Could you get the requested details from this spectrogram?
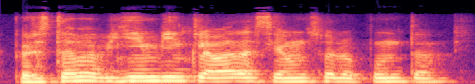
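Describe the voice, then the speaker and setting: A man's voice: a little high, level tone, darkish tone, highs cut off. A young man with a Mexican accent, co-hosting a casual chat and telling anecdotes with slang and jokes. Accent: Mexican Spanish. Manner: slangy, joking, quick to laugh. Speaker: podcast co-host.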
